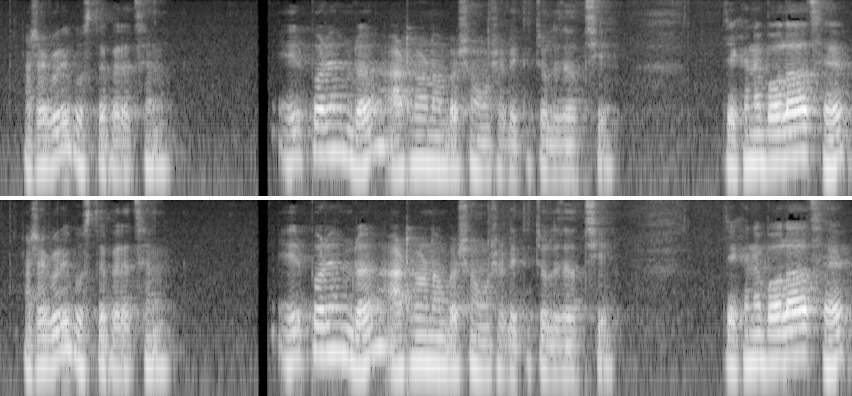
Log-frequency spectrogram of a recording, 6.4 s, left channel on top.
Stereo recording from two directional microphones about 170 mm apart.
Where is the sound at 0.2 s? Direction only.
30° right (ahead or behind).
